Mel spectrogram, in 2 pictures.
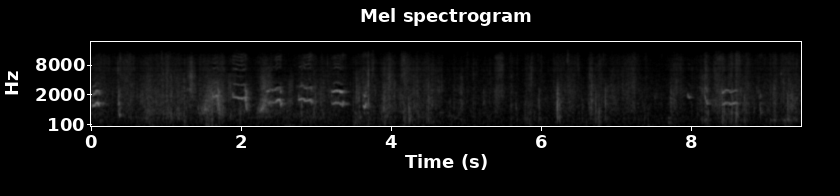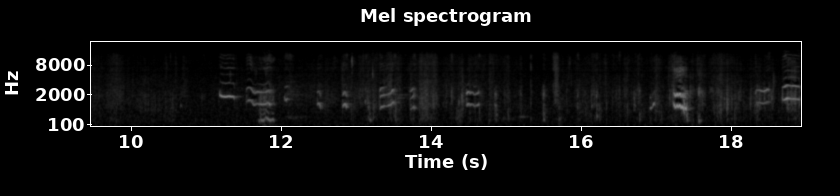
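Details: Twenty-five-day-old Border Terrier puppies at a kennel, a litter whimpering and squealing in high, wavering notes, clustered in busy bursts with a quieter stretch midway, then sharp yelps near the end, over soft shuffling and rustling.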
